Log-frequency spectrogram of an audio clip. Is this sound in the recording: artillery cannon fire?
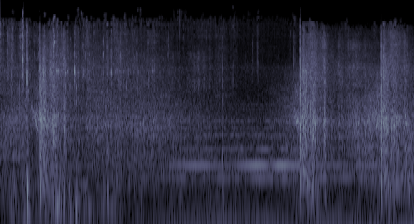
yes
